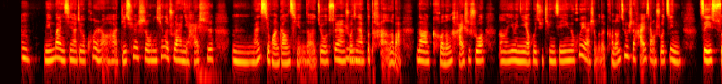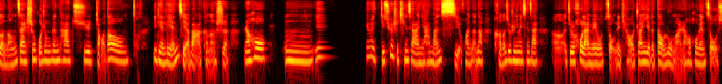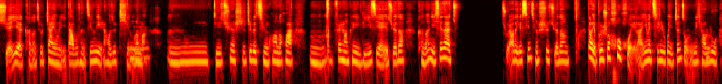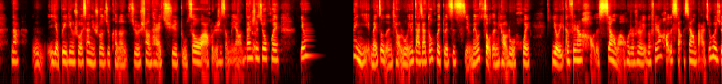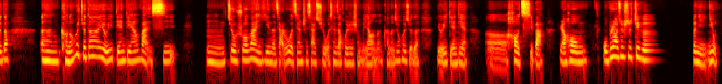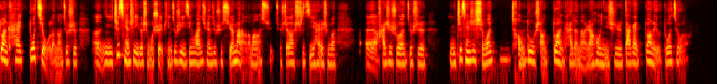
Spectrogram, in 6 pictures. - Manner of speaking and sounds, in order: lip smack; lip smack; lip smack
- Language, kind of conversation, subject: Chinese, advice, 我怎样才能重新找回对爱好的热情？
